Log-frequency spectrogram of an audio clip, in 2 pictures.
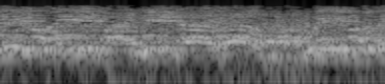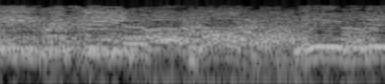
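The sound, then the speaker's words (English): A crowd of protesters demonstrates against a Supreme Court nomination, with many voices shouting and chanting together. The sound is loud, continuous and dense, with no pauses. “That's the sound of some demonstrators who are protesting Brett Kavanaugh's Supreme Court nomination.”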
